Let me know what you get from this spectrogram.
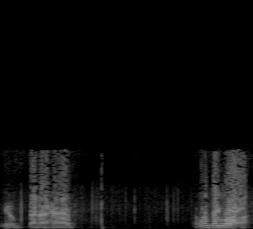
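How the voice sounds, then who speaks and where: An actor playing a cold, sardonic, commanding racketeer chief in a 1940s radio crime serial. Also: male voice, medium pitch, very animated, a little slow, breathy edge. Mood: threatening, commanding. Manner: mock-polite, commanding, theatrical. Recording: muffled old 1940 radio recording.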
